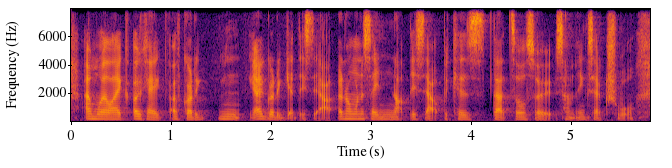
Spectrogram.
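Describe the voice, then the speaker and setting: Talking at a very fast pace, a woman with an Australian accent has a very deep, low pitch. Her voice carries vocal fry. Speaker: podcast host and motion director. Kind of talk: casual solo podcast monologue. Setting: studio. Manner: animated.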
